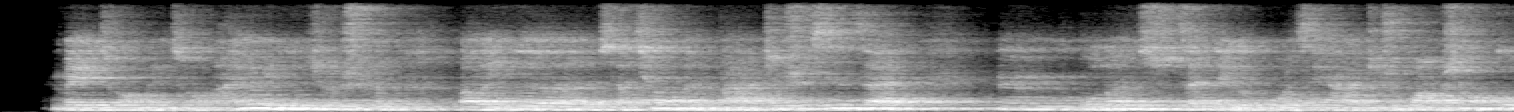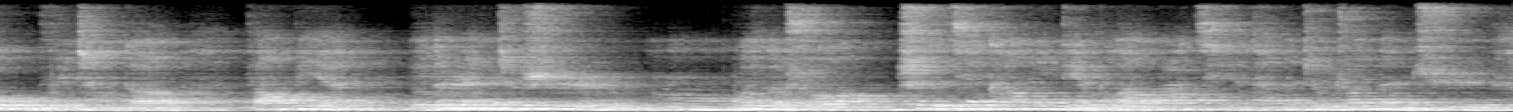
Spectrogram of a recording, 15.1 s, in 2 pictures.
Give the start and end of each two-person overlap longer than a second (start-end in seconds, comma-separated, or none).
none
